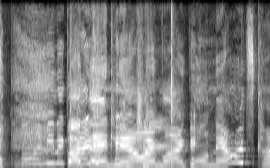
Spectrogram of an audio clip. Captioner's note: laughing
